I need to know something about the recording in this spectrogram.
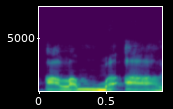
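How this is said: The middle consonant is a glottal stop. "kalau Mesir huruf Qaf itu dibaca A"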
